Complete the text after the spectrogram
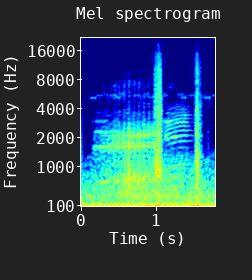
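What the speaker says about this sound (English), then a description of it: "We have 6 sheep." Sheep on a farm in the video game Farm Together 2 bleat in short, nasal cries, two distinct calls over a steady background hum.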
